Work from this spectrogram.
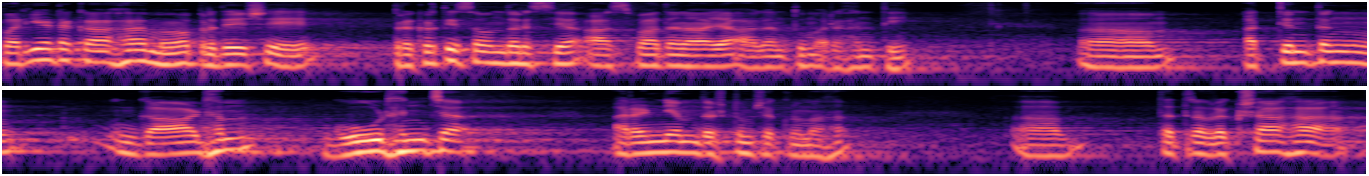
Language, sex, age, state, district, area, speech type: Sanskrit, male, 30-45, Karnataka, Uttara Kannada, rural, spontaneous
